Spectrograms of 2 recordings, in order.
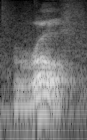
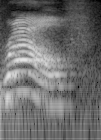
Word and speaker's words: Rolfe: 5th Pocahontas marries John Rolfe Rolf r-o-l-f-e if I'm not pronouncing it right just bear with me not John Ralph Rolf I guess in the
